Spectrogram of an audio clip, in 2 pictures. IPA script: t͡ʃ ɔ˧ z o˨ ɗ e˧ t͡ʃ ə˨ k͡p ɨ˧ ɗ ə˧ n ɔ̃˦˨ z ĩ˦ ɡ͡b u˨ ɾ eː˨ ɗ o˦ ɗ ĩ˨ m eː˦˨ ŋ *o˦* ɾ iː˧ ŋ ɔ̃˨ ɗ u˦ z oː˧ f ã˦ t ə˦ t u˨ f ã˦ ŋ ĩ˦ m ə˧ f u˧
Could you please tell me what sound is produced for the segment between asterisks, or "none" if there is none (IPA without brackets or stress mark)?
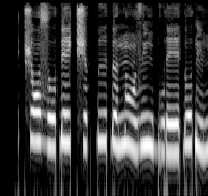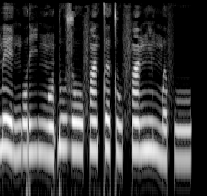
o˧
